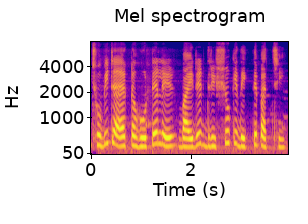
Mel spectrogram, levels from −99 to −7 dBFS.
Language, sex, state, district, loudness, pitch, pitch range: Bengali, female, Assam, Kamrup Metropolitan, -13 LUFS, 245 Hz, 230-280 Hz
